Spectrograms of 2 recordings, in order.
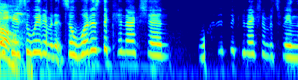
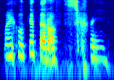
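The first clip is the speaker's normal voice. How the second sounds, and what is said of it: Stern scolding teacher voice. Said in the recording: “I heard her teacher voice. ... That was absolutely heard, my teacher voice.”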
